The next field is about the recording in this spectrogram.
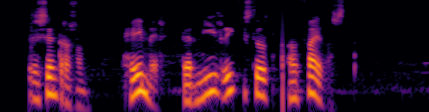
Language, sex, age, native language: Icelandic, male, 40-49, Icelandic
